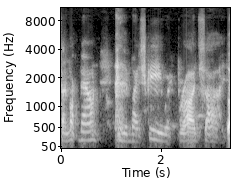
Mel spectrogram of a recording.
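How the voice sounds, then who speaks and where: A man speaks very slowly while noticeable background noise is heard. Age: 70s. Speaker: retired snowmobile racer. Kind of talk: interview. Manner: halting, many fillers.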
